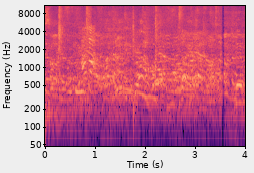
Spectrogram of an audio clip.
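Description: Several people's voices talking over one another in a steady chatter, with no one voice standing out.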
